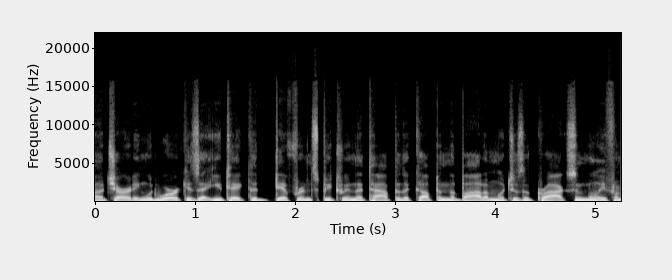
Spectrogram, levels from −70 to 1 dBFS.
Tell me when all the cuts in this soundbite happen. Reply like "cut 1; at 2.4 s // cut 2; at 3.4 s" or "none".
none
